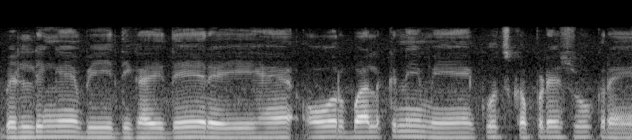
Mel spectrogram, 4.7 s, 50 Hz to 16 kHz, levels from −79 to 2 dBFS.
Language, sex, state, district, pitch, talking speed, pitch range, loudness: Hindi, male, Rajasthan, Bikaner, 130 Hz, 165 wpm, 125-135 Hz, -16 LUFS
